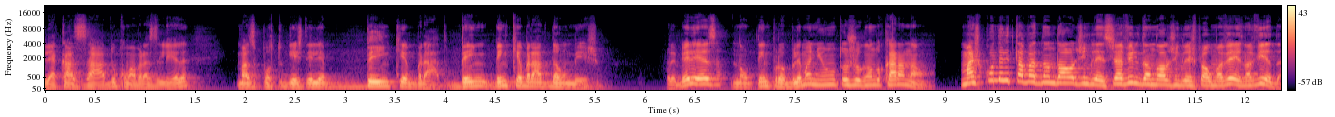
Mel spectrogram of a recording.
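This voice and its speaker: Talking very fast with an animated tone, a man uses a fairly high pitch and very wide pitch swings. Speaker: English teacher and coach. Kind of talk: online class.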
